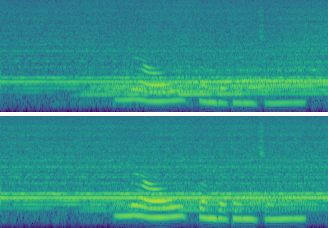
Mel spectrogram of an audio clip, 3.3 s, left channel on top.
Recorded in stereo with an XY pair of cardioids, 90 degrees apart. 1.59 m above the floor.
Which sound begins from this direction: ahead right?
A woman speaking, at 1.1 s.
